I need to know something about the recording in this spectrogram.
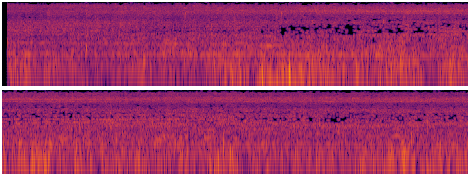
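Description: Wind blows across open ground outdoors.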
